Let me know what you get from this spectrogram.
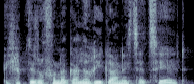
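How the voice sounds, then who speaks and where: Radio play lead: anxious, exalted single woman in love, slightly low-pitched. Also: quick pace, dark tone. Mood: surprised, flustered. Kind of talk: German radio play acting.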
